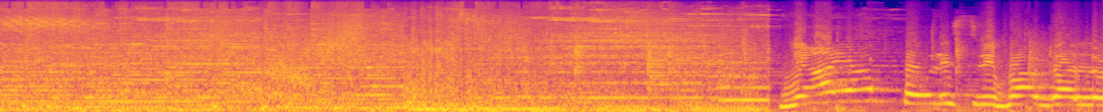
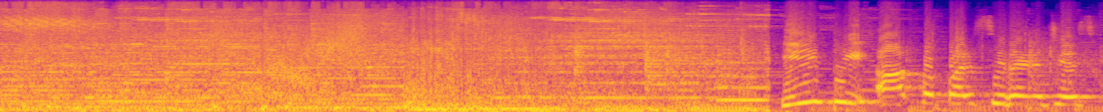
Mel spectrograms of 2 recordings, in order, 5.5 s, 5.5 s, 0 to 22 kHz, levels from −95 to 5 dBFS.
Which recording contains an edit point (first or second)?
first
